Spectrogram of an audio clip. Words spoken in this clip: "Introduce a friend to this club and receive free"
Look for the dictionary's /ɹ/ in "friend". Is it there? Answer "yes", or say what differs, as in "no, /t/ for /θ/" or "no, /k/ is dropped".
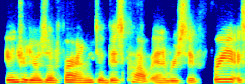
no, /ɹ/ is dropped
